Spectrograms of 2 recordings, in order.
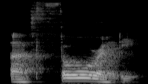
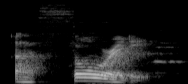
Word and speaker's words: authority: in so for example authority authority authority is four syllables and the or or second syllable is the strongest right before the it y that belongs in this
